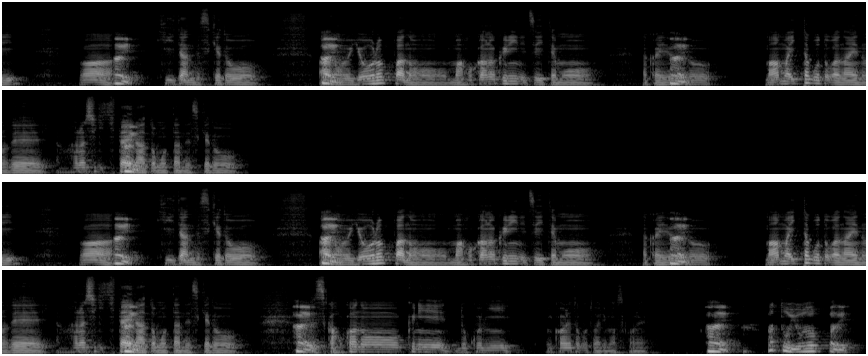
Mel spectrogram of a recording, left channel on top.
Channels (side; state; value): left; drops out; at 11.1 s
